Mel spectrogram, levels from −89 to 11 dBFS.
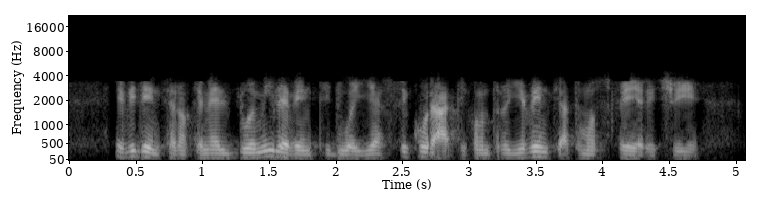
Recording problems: phone-call audio; poor line; nothing above 3 kHz

